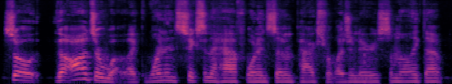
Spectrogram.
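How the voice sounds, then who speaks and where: A man co-hosting a casual gaming podcast, telling stories animatedly and jumping high when he acts out reactions. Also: fast. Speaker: podcast co-host.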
